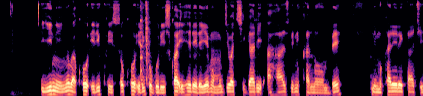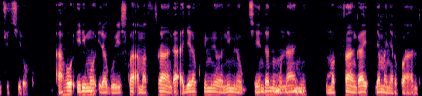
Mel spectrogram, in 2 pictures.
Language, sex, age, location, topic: Kinyarwanda, female, 36-49, Kigali, finance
